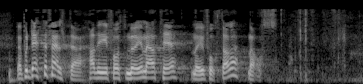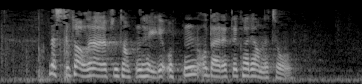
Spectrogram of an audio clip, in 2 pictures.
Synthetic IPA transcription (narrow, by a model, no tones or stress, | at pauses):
mɛnpʰɔd̪ɛt̪ːəfɛlt̪əhɑd̪əʋ̪ɪfɔt̪ːmœʏəmeːʁt̪ʰeːmœʏəfʊʁt̪ɑʁəmḛːʔɔs | nɛst̪ət̪ʰɑːləɾæɾɾɛpɾə̥sn̩t̪ʰɑnt̪n̩hɛlɡəʔʊʈɳ̩o̰d̪æɾɛt̪əɾkʰɑɾɪɑnət̪ʰɾṵːn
